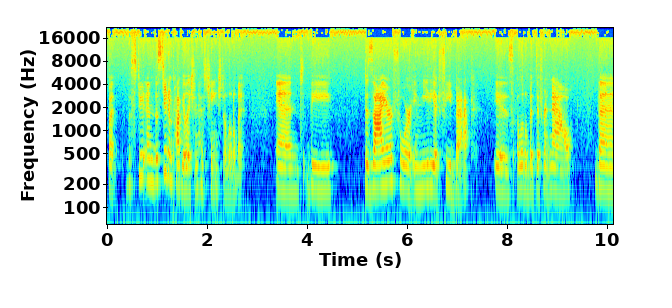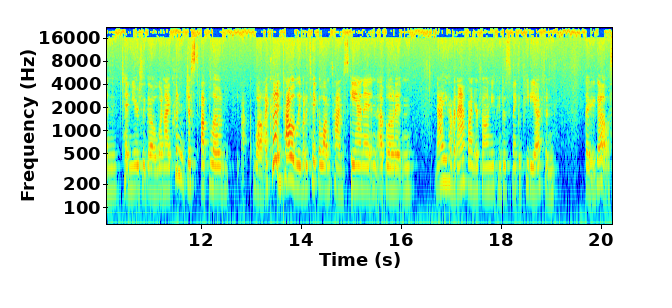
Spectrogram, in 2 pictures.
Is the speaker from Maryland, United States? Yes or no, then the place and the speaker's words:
no; Wisconsin, United States; now in York, United States; I'm originally from Wisconsin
